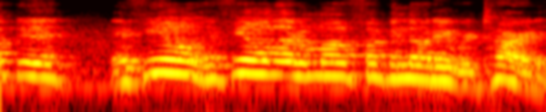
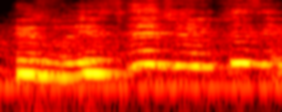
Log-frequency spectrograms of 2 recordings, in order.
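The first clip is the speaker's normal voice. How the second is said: very high squeaky mocking stammer; Ben Shapiro. Commentator mocking a debater's high-pitched voice, squeaky mimicry. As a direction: squeak it out in mockery. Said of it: "his voice is so high pitched".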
